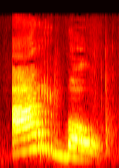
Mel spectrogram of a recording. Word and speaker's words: árbol: Por exemplo, a palavra árbol, que tem 2 sílabas e a mais forte é o ar.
